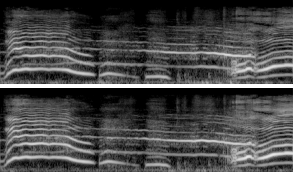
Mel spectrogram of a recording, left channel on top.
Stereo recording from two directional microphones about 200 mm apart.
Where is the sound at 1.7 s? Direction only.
30° left (ahead or behind).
